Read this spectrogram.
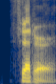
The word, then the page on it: fetter: American English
